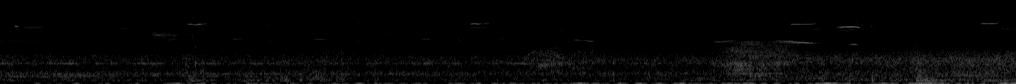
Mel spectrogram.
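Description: Faint chirping of small birds: many short, high chirps scattered through a quiet outdoor background.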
